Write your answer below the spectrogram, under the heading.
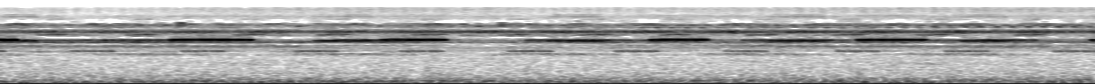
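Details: Park crickets in the evening giving a continuous shrill, high-pitched chorus, overlapping bands of trilling with short chirps recurring about once a second, over soft low background noise.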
